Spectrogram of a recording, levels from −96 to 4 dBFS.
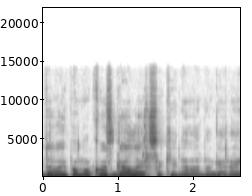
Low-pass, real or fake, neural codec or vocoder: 14.4 kHz; real; none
